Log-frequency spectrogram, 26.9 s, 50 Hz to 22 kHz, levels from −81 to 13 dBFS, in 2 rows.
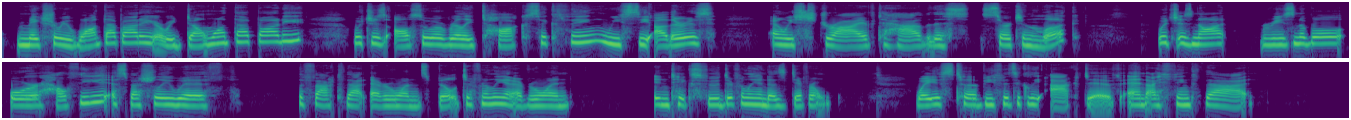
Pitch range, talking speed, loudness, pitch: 195-250 Hz, 135 wpm, -18 LUFS, 220 Hz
